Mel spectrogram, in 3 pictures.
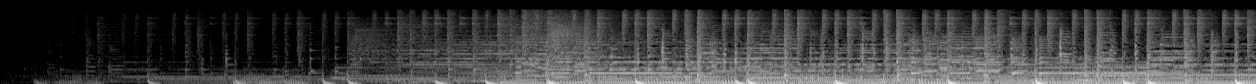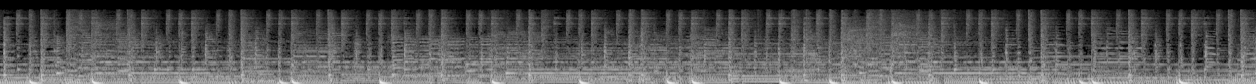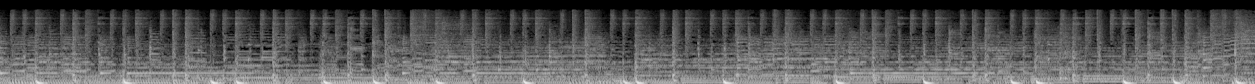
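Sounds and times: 
synth arpeggios: 0:02.2 - 0:37.6.

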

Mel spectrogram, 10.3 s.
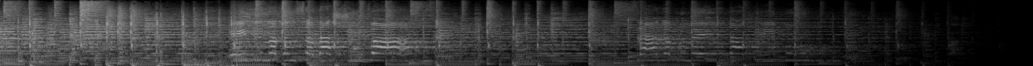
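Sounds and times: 
drum playing: 0:00.0 - 0:06.4.

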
